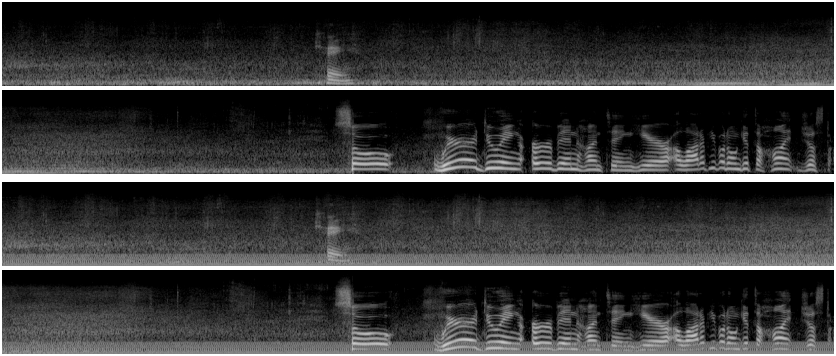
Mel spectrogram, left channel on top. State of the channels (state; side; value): noise; right; hum, 5 dB below the sound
